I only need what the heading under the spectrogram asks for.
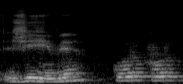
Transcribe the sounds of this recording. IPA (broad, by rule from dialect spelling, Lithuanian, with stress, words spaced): ˈʒʲiːmʲɪ kʊr ˈkʊr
